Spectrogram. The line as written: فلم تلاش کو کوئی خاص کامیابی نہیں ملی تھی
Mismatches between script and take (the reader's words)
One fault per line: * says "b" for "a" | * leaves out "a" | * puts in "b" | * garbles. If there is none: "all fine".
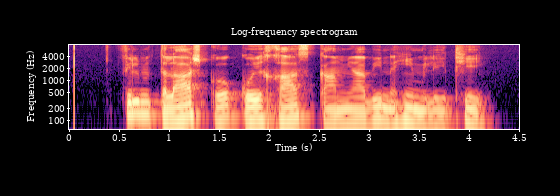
all fine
